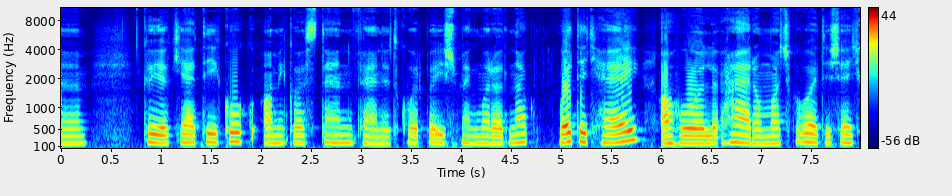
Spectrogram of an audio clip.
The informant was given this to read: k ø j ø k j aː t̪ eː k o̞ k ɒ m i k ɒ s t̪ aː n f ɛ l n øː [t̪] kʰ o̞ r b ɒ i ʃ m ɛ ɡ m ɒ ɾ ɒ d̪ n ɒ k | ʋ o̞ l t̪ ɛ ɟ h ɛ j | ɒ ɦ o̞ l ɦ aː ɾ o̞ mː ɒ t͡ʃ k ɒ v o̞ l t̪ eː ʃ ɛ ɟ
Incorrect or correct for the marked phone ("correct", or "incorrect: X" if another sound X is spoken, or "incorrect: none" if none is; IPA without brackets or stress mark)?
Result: correct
